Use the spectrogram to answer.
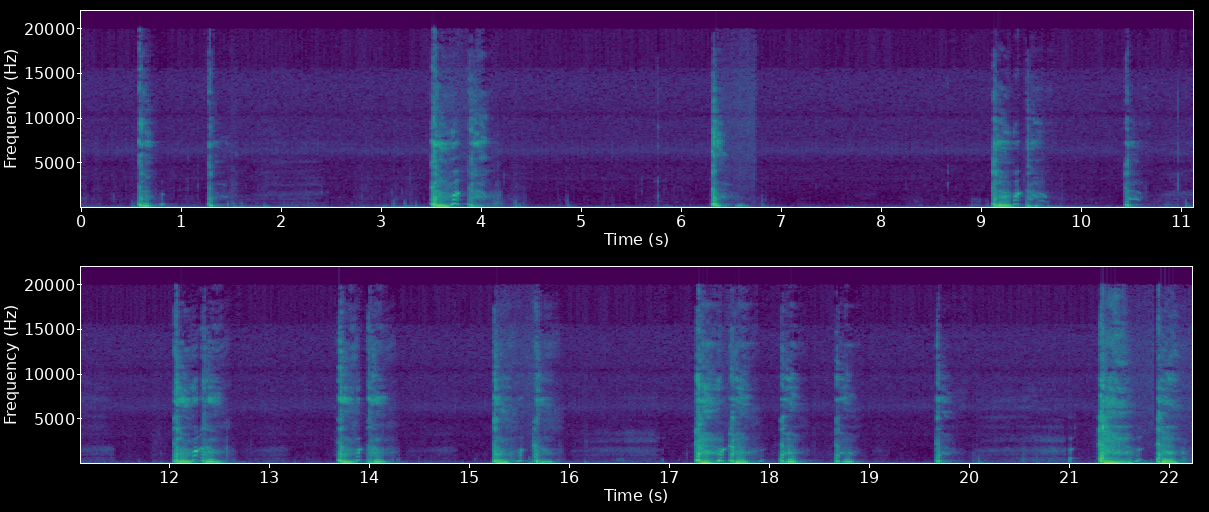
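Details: Repeated short coughs in small clusters, about twenty bursts over twenty seconds: an ongoing, persistent cough.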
